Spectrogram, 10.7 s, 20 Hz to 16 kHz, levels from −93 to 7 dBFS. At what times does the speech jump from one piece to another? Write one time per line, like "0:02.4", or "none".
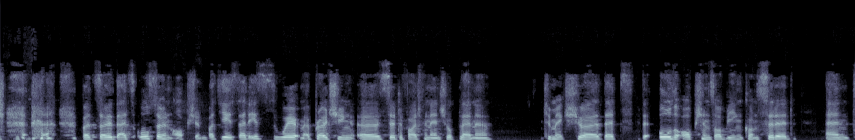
0:03.7
0:08.0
